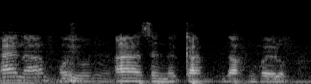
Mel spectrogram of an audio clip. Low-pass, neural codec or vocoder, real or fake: 7.2 kHz; codec, 16 kHz, 0.4 kbps, LongCat-Audio-Codec; fake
